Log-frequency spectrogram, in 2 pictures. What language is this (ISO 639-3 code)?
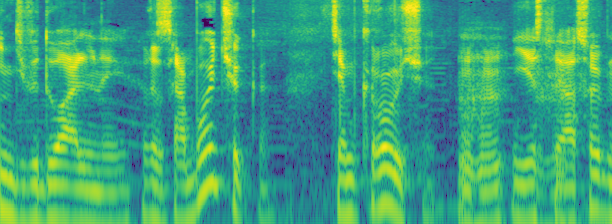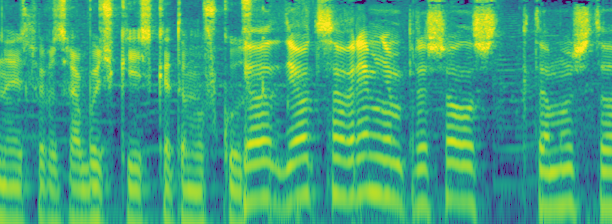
rus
